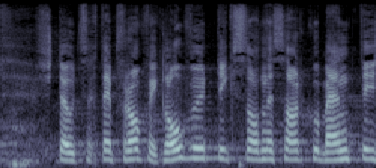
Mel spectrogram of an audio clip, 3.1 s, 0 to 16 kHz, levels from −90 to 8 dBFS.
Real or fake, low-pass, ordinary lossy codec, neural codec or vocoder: fake; 14.4 kHz; none; vocoder, 48 kHz, 128 mel bands, Vocos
